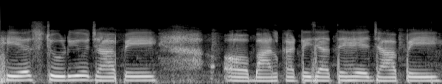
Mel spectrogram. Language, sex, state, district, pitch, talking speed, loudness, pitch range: Hindi, female, Goa, North and South Goa, 180 Hz, 150 wpm, -13 LUFS, 175-190 Hz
